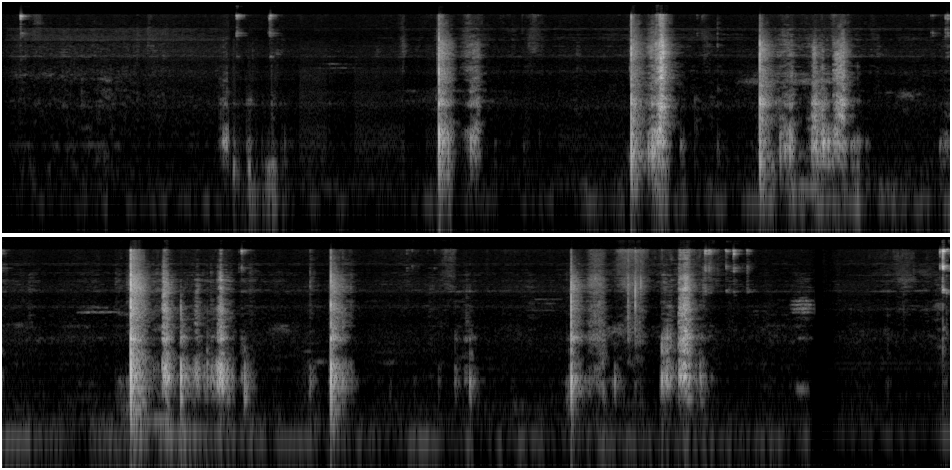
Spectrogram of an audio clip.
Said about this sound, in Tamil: இப்போ மஷ்ரூமும் வெட்டியாச்சு, வெங்காயம் தக்காளி எல்லாமே வெட்டியாச்சு.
